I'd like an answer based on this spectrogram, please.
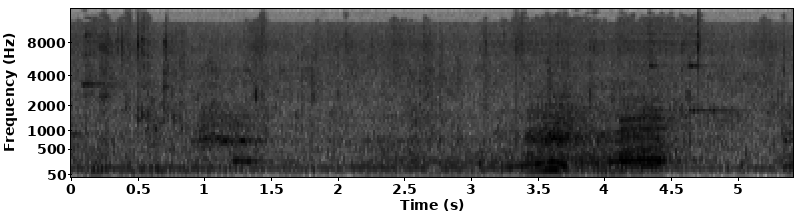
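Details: Cows in an English cattle yard on a winter afternoon after the calves were taken from their mothers; two short, moderately loud lowing calls near the end, bending upward, with a constant low hum and yard clatter behind.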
